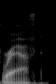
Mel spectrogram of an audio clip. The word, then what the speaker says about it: RAFT: And we just pronounce that like the word RAFT, right? – Exactly, just RAFT.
